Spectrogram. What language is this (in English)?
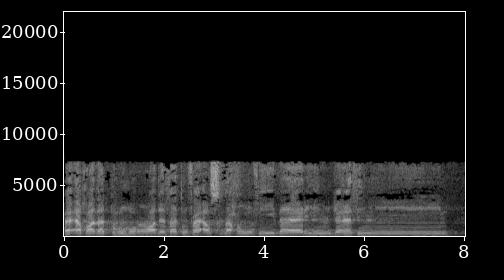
Arabic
